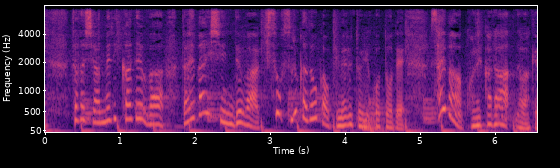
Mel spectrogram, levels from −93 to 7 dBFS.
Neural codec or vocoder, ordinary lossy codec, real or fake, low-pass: vocoder, 44.1 kHz, 128 mel bands every 512 samples, BigVGAN v2; none; fake; 7.2 kHz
